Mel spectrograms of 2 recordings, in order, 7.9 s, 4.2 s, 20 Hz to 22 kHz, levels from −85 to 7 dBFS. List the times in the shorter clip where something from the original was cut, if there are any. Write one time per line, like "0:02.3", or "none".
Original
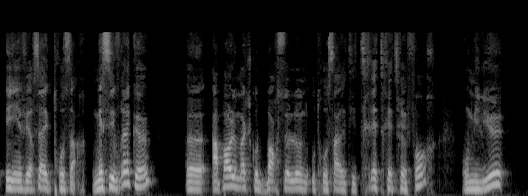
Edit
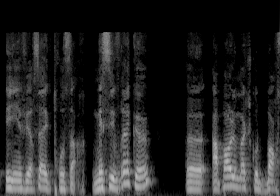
none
